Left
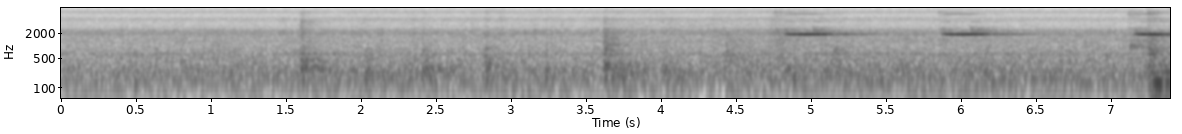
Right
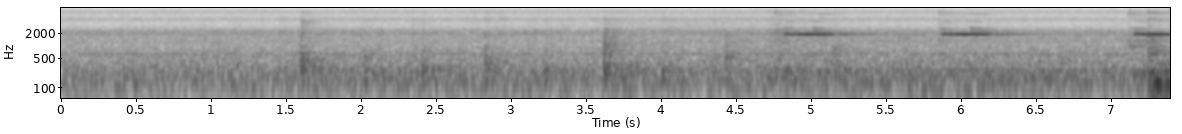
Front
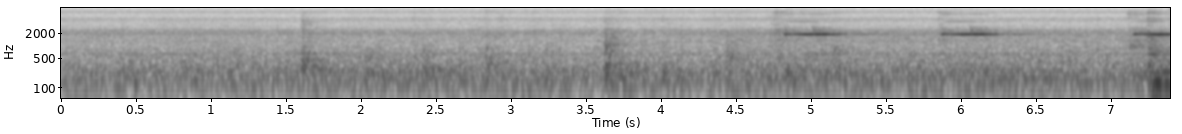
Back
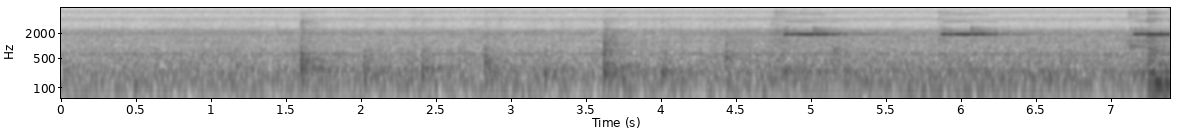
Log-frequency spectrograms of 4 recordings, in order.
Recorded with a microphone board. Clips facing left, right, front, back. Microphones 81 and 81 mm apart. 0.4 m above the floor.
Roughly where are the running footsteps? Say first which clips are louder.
Right 2 dB, back 2 dB; behind right.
